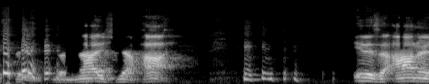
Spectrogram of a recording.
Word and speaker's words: YoNasDa: Oh, Sister YoNasDa, ha. Did I say it right? Yes, you did. YoNasDa, ha.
